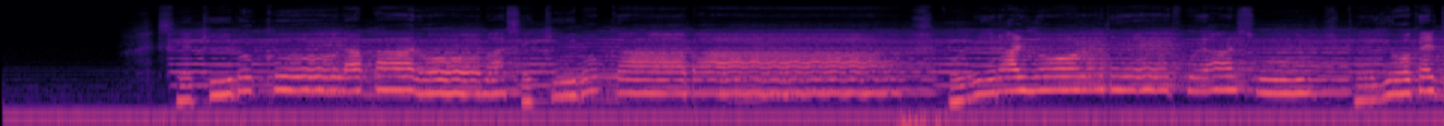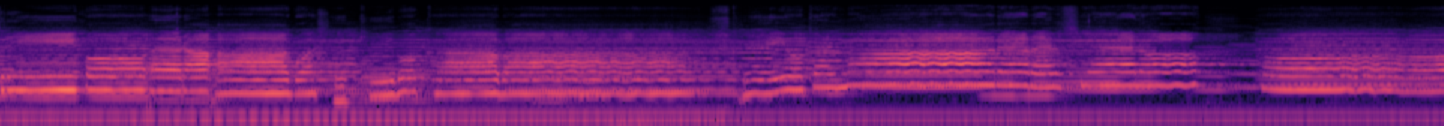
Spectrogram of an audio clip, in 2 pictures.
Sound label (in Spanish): se equivoco sopranes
